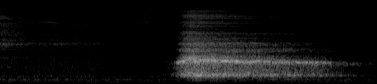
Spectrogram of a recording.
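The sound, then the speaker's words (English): A deep breath in through the nose and out through the mouth: a faint, quiet inhale followed by a long, loud, breathy exhale that lasts over a second and then fades. “We're going to take a deep breath in the nose and out the mouth.”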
